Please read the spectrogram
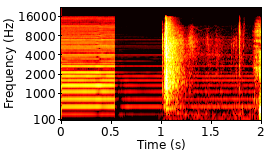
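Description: A handheld canned air horn blows one steady, held note that cuts off suddenly about half a second in. A brief noise follows about a second in.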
